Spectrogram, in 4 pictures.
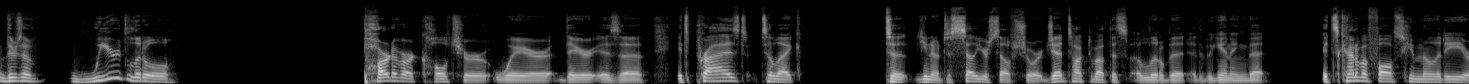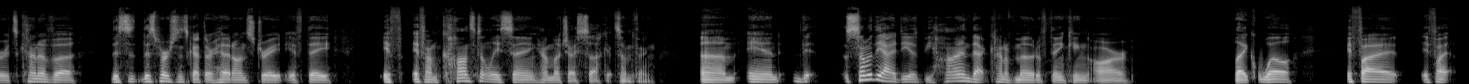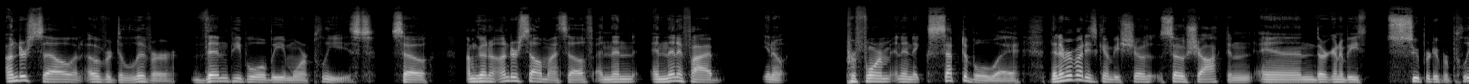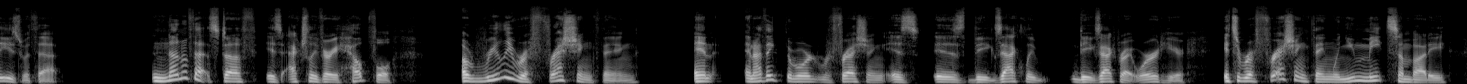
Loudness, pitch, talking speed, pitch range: -23 LUFS, 120 Hz, 175 wpm, 105-140 Hz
